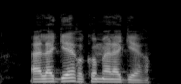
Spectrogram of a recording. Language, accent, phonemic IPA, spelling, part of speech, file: French, France, /a la ɡɛʁ kɔm a la ɡɛʁ/, à la guerre comme à la guerre, proverb, LL-Q150 (fra)-à la guerre comme à la guerre.wav
- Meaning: One must make the best of one's situation, or make do with what one has; roughly keep a stiff upper lip, or when life gives you lemons, make lemonade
